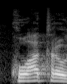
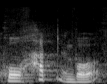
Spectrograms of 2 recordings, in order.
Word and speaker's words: 고핫: 성막을, 회막을 중심으로 무라리, 게르손, 고하트라고 하는데 고핫, 개역개정 고하시고 보통 이제 고하트 이렇게 발음하는데 이렇게 세 개의 레위 가문이 있고 그리고 모세와 아론 대제사장 가문이죠.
